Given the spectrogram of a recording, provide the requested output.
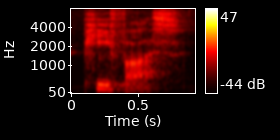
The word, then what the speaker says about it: PFAS: known as per- and polyfluoroalkyl substances, or PFAS, pronounced PFAS.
